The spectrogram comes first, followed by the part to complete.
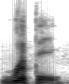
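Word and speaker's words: RIPL: what IBM calls ripple RPL or I I like to add the I R IPL I pronounce it ripple remote initial program load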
